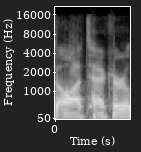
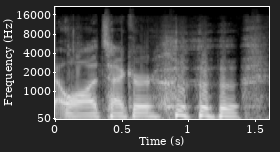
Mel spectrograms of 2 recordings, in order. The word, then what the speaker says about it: Autechre: promoting a big Australian show they did with Autechre live.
